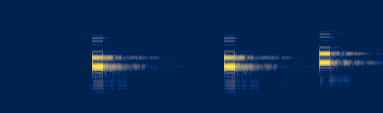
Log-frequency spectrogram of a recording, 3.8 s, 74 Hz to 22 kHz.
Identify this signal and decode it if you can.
DTMF, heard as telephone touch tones, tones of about 110 ms, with room echo. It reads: 4 4 #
